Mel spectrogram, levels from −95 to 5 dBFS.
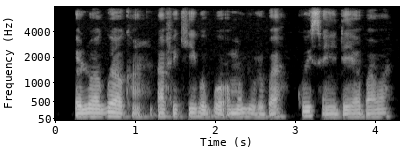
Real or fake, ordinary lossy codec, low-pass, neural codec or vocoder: real; none; none; none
